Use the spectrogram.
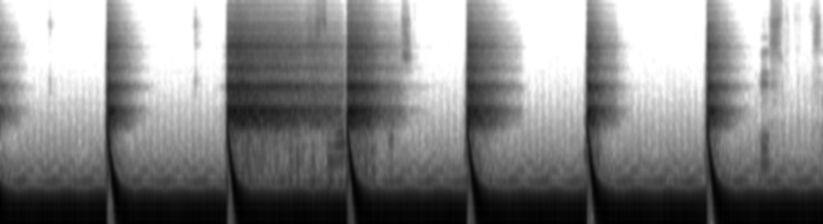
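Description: Deep kick drums synthesized in Serum thump at a steady pace, about seven hits, each with a breathy burst of layered noise on top over a constant low hum.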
